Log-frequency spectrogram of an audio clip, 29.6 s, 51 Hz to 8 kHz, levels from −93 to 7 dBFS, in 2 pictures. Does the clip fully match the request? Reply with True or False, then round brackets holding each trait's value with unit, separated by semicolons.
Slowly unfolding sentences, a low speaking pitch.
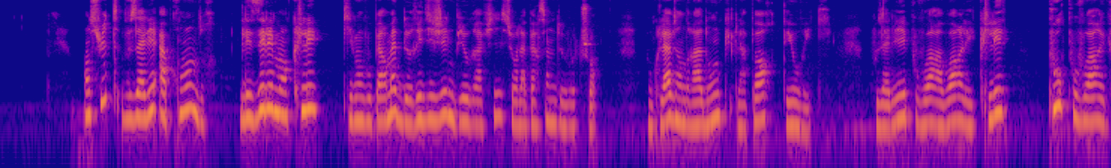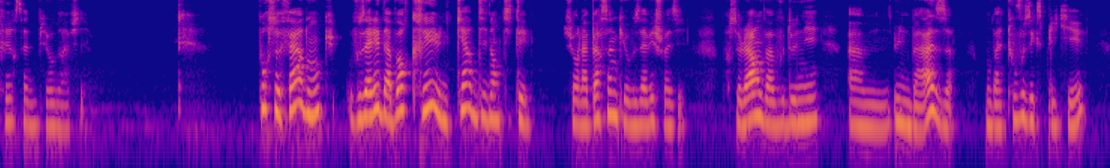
False (140 wpm; 205 Hz)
